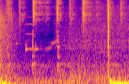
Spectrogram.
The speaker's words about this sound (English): But what about that sound? You're listening to a set of GE appliances, complete with all you need to keep food fresh, dishes clean, and everything else stress free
